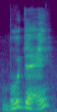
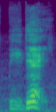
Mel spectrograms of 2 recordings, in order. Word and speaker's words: bidet: it about the bed or Bud uh that's the American way you say it or again b day but again not pronouncing the T afterwards so now you might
